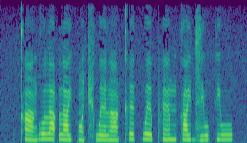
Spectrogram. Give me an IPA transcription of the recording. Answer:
kʰ ã˥˧ ɡ o˦ l a˦ ʔ l a˧ j k ɔ̃˨˩ t͡ɕʰ w e˧ l ã˧ kʰ e˦ k̚ w e˥˧ pʰ ẽ˦ m k a˦ j d͡z j u˧ k j u˦

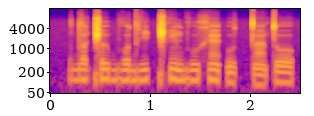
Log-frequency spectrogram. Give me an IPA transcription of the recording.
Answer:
d ʌ˦˨ ǁ ɯ˦ bʱ o˦ dʱ i˦ ǁʰ ĩ˦ bʱ u˦ x ɛ̃˦ ʔ u˨ tː ã˨ t o˦

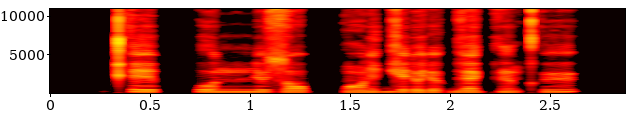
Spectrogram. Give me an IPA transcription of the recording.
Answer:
kʰ e pː o nː y z ɔ pː ɔ̃ ɾ i ɡʲ ɛ ɾ ʏ ɾʲ ɔ ɡ ɛ kʲ õ kʰ y

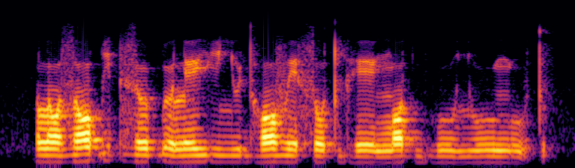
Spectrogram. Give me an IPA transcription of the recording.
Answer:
l ɔ z ɔ ɓ i t z ɵ ɓ ɵ l e j i ʎ ʉ dʱ ɔ v e s o t ɡʱ eː ŋ ɔ t bʱ uː ʎ uː ŋ uː t

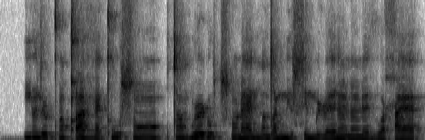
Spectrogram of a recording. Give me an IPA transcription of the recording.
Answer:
j ə̃ z ə˞ kʼ ũ qʼ ɛ ɦ æ kʼ u s ɔ̃ | tˤ ũ b ə˞ ɽ u t͡sʰ ɔ̃ ɽ æ n ə̃ dˤ u mʲ ʊ s ɪ mʲ ʊ ɭ ɛ ɾ æ̃ ɽ æ̃ ɽ ɛ ɦ ʊ ħ æ

